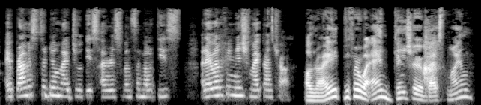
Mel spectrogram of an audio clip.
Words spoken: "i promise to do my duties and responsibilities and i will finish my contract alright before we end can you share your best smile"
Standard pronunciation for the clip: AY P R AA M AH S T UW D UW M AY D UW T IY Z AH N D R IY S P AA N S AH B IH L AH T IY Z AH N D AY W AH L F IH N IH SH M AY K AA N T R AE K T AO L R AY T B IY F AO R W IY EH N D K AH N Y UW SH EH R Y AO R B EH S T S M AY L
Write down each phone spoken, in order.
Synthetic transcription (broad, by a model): AY P R AA M AH S T UW D UW M AY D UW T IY S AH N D R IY S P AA N S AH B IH L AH T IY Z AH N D AY W AH L F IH N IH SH M AY K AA N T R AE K T AO L R AY T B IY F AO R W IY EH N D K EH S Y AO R B EH S T M AY L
